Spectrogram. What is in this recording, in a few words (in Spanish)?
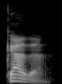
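"CADA" Spanish, male; mekanta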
